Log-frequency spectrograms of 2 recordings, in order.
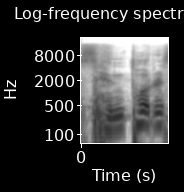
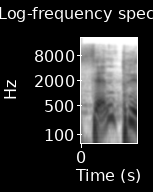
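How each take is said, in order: First: The first consonant is plain and lax. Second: The first consonant is tense and hard.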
